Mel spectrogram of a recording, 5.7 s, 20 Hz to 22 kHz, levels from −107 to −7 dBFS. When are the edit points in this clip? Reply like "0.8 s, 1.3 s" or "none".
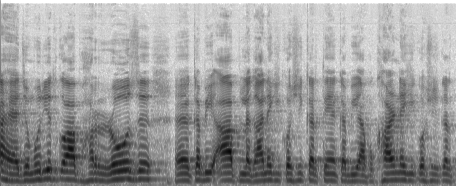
none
